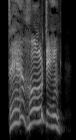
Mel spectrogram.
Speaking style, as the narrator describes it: she gasped

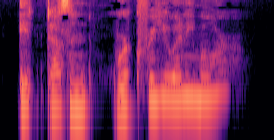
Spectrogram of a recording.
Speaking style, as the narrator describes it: I breathed, not daring to believe it

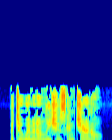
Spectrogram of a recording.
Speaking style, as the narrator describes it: he whispered

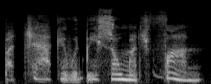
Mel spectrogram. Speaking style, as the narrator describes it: she whispered

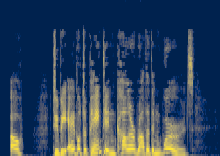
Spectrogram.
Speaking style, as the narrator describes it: exclaimed Miss Mayblunt, losing herself in a rhapsodic dream

